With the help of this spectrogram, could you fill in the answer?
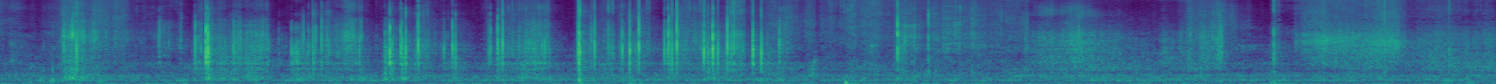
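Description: Long nails tap and scratch across the cover of a solid red hardcover book held by its spine and edges. Crisp, dry clicks come in quick irregular bursts between softer scratchy, crinkly scraping, all bright with almost no low end and no ring after each tap. The sound stays quiet and close throughout.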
